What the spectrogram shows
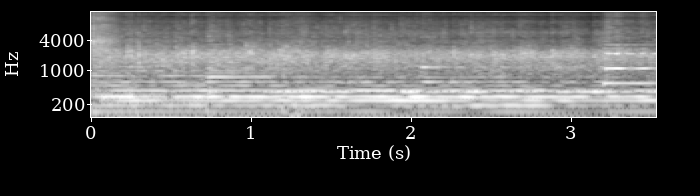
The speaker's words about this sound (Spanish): Denle un aplauso a nuestro Dios, por favor.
